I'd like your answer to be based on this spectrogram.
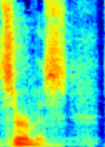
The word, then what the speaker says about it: Servais: I think they pronounce it Service.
